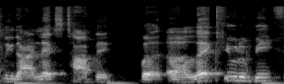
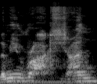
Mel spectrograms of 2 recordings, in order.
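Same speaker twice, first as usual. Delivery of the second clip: put-on Brooklyn street-talk accent; 4 dB quieter than usual. Repeating a cousin's words to the other speaker, in a put-on brooklyn accent. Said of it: "I said that in your Brooklyn accent too".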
